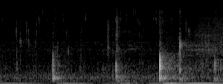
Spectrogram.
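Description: Grated Parmesan being stirred into steakhouse-style creamed spinach in a pan, with a few soft, separate scrapes and wet clicks of the spoon against the pan over a quiet background.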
